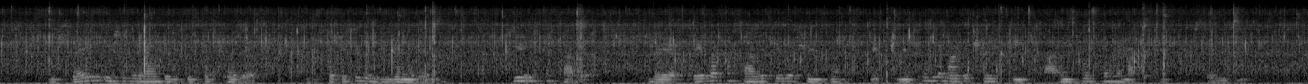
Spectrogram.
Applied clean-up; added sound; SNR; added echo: none; Frying (food); -2 dB; none.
